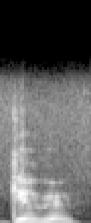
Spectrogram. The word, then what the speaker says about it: GERU: a little tour of guu which Jonathan ree pronounces Guru but it's spelled guu anyway um so guu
